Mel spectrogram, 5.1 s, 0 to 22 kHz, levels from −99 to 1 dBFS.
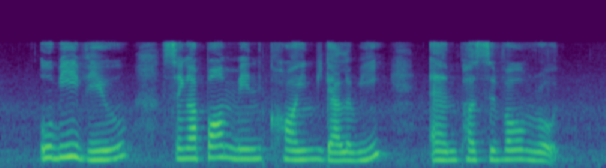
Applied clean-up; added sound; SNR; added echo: none; none; none; none.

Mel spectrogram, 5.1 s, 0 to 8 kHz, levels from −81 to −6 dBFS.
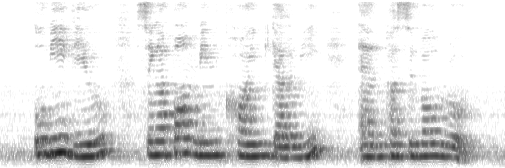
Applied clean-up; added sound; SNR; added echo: none; none; none; reverberation time 0.9 s.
